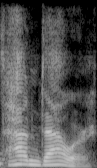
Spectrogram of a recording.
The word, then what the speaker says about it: Houndour: I've always said Houndour, because, like, dour.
